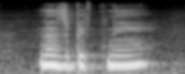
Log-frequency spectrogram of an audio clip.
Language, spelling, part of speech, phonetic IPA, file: Czech, nezbytný, adjective, [ˈnɛzbɪtniː], Cs-nezbytný.ogg
- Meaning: 1. indispensable (impossible to be omitted, remitted, or spared) 2. necessary 3. inevitable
